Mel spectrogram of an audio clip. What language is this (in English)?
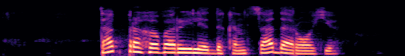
Belarusian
